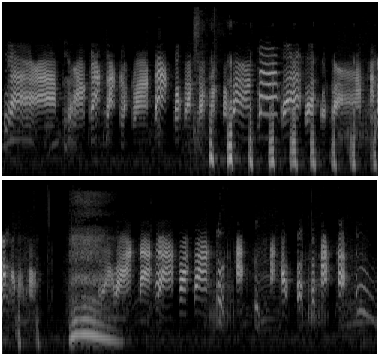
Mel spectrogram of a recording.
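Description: A toy duck, set to its silly mode with a silly card, quacks in a rapid stream of squeaky, giggle-like quacks and chirps that runs almost nonstop, with one brief pause midway.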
